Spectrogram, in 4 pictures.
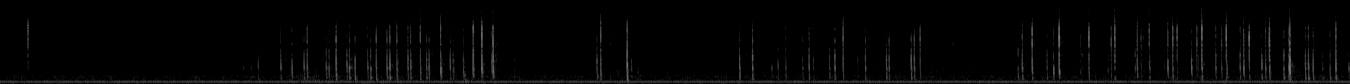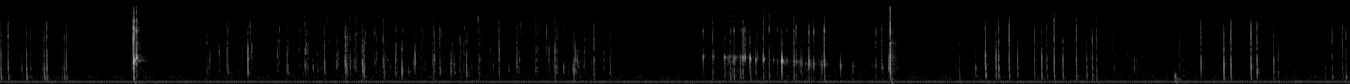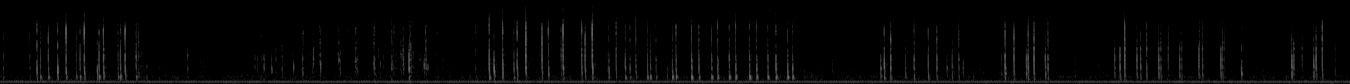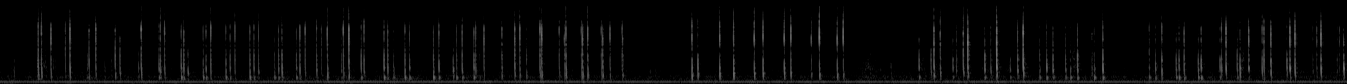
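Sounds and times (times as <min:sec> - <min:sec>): fingers tapping hard objects: 0:02.8 - 0:05.0, 0:10.2 - 0:14.2, 0:23.2 - 0:24.7, 0:25.4 - 0:28.5, 0:29.6 - 0:46.8, 0:47.4 - 0:49.0, 0:49.7 - 0:53.9.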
